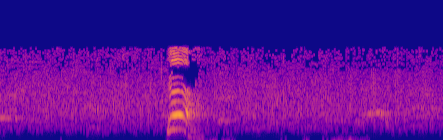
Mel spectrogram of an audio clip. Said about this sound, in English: Somebody ought to give the Lord a hand clap of praise.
